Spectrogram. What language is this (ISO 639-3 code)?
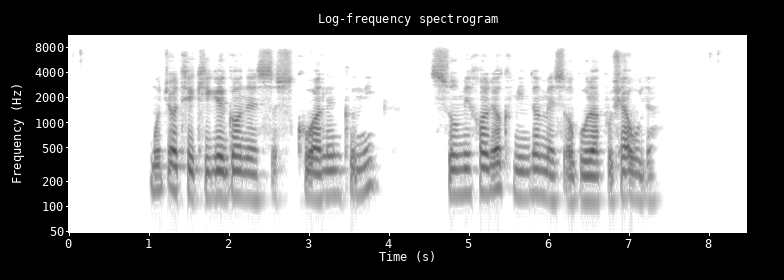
xmf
